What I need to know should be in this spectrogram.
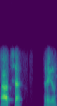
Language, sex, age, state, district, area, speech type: Bengali, male, 18-30, West Bengal, South 24 Parganas, rural, conversation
